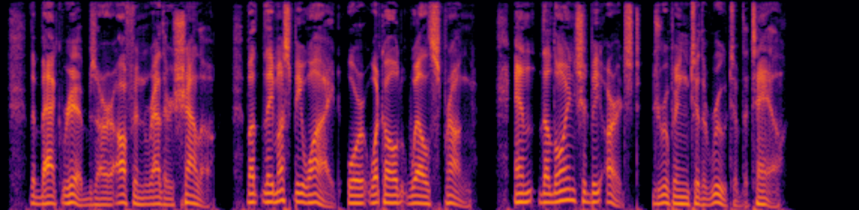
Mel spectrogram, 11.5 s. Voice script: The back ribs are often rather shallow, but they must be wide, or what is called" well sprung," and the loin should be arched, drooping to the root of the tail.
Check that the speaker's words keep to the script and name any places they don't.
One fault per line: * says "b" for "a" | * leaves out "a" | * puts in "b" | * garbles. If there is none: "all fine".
* leaves out "is"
